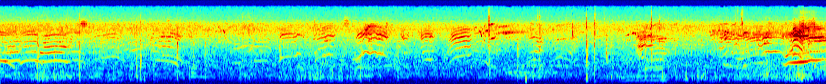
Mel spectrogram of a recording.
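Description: Distant shouting and calling from players and spectators on an open football field, many short high calls overlapping one after another.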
